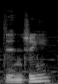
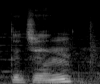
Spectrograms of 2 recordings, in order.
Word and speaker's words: Djinn: you collect little characters known as Dingy, or Dijin. One of those two pronunciations is correct. I always go with Dijin, though.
